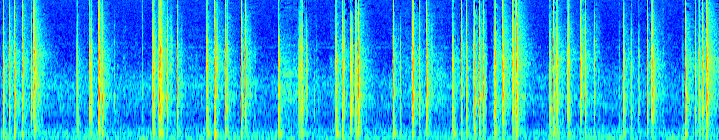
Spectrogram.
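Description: Long nails tap and scratch across the surface of a flat, rectangular printed cardboard retail box for a keyboard, held in both hands close to the microphone. The result is a quick, irregular run of sharp, dry clicks in clusters, each one bright and dying away almost instantly, over a faint, soft background.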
